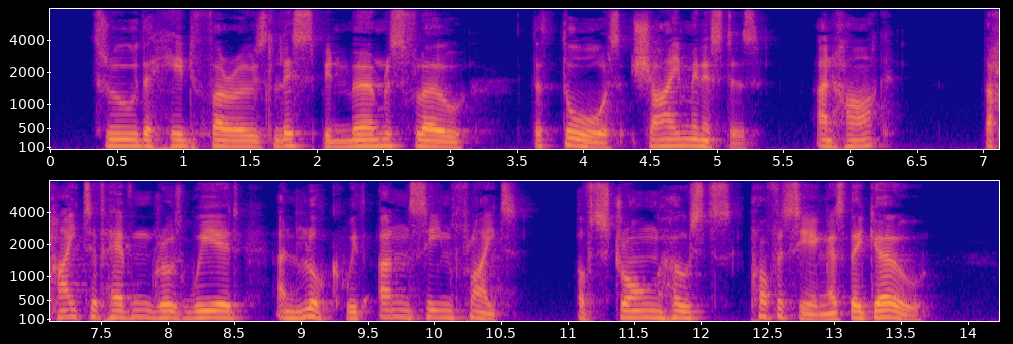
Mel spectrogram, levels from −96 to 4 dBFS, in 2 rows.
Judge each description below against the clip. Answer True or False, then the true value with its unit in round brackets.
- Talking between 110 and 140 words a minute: True (135 wpm)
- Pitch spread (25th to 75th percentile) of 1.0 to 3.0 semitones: True (2.4 semitones)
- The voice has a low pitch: True (130 Hz)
